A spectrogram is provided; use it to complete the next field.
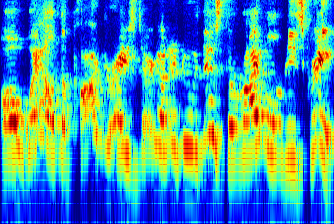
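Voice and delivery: put-on high old-lady granny voice. Imitating what people say that the speaker hates hearing, in an old granny voice. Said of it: "that accent was like a straight granny".

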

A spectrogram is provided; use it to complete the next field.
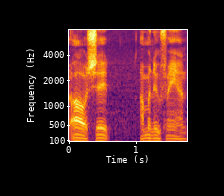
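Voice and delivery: ordinary delivery

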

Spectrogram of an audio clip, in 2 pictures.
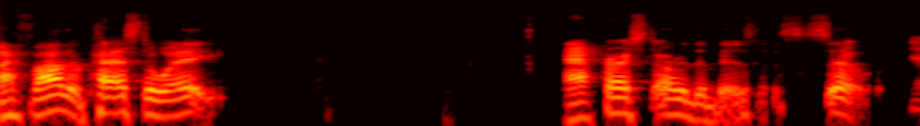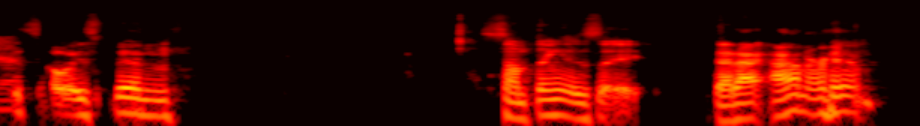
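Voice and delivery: near tears. Talking about a late father during a podcast, tearful. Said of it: "I'm not expecting to cry during a podcast".

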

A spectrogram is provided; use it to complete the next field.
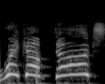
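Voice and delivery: excited high-pitched yell.

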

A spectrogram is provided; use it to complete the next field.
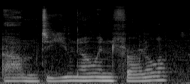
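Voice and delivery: hushed, barely-there, very quiet soft voice. Voicing a character who switches language mid-conversation: speaking very quietly. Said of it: "very quietly".

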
